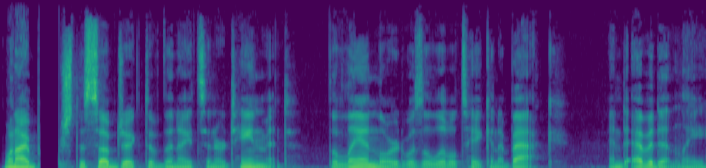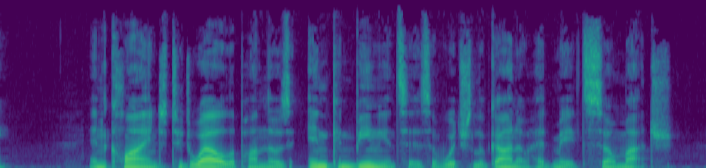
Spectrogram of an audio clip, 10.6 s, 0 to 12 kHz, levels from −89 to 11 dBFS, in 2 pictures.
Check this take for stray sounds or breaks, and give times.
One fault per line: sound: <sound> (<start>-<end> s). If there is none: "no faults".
sound: dropout (0.3-0.4 s)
